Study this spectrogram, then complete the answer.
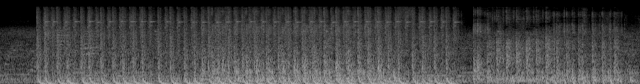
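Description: Sustained rapid AKM automatic gunfire in a battle royale video game rattles in a dense, loud burst, briefly pausing near the end before resuming.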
